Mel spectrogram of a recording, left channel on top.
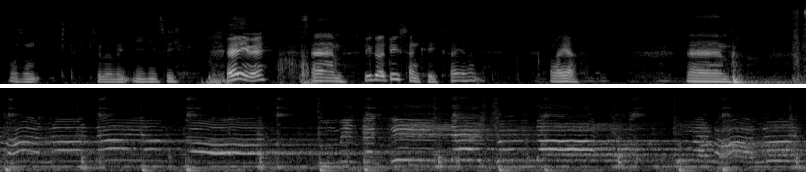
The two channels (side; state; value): both; different; correlation 0.00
